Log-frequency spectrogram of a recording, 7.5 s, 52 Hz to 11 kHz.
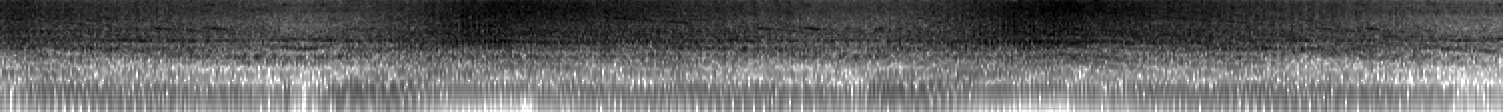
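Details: Subaru EJ20 engine revving up and down: dull uneven knock riding on top, rising with rpm; source not identified.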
